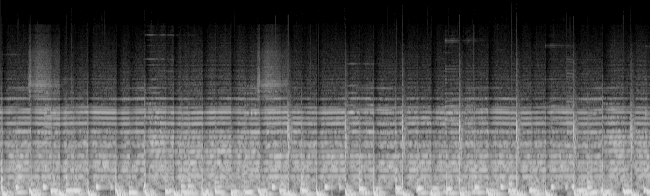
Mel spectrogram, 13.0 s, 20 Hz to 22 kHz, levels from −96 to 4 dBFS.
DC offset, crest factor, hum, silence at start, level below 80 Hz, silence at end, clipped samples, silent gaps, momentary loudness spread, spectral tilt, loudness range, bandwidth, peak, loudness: under 0.1%; 14 dB; none; 0 s; -20 dBFS; 0 s; under 0.1%; none; 3 LU; -9.5 dB/octave; 1 LU; 6.6 kHz; -2 dBFS; -16 LUFS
